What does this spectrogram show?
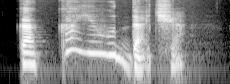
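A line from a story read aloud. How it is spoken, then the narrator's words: Quiet. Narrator (Russian): негромко произнес Ред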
